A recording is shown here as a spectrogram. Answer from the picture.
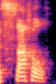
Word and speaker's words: subtle: Look, some might say that was just a subtle, which is spelt with S-U-B. With a B. Subtle with a B. Oh, man. It's a silent B.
